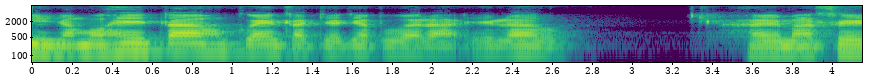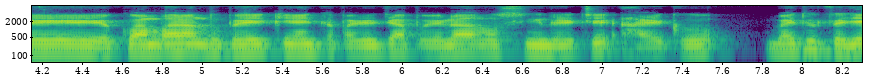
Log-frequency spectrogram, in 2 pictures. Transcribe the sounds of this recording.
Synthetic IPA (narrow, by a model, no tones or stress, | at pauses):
ɲãmõɦẽt̪ahũkʷẽnt̪ad͡ʒad͡ʒapoβaeɾaelaðo | haemãsekʷambaɾand̪upeikeãjt̪apad͡ʒed͡ʒapoelaðosĩɾet͡ʃehaeko | baet̪̬ɨt̪ed͡ʒ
